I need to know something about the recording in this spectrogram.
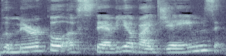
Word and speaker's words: stevia: Now, if you're not familiar with stevia, some people call it stevia, but it's actually pronounced stevia. People don't know. It actually was discovered by someone whose name I think was Esteve, like a Spanish name, so it's stevia.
